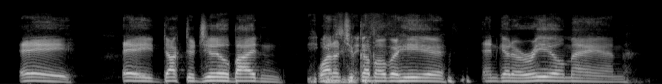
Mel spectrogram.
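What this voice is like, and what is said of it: B.A. Baracus impression. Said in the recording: “You're going to do it in that voice too? ... that was a B.A. Baracus that I was impersonating”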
